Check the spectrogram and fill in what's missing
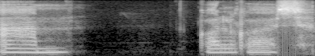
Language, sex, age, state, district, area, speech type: Assamese, female, 18-30, Assam, Lakhimpur, rural, spontaneous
